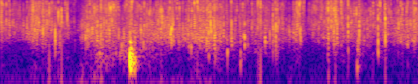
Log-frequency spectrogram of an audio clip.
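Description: A thin, printed plastic bag held in both hands is squeezed and crushed with fingers and long nails. It gives a steady stream of crisp, bright crinkling and crackling with sharp little snaps. The sound is almost all high-pitched, with hardly any low end.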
